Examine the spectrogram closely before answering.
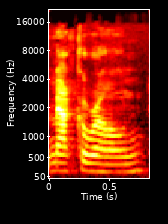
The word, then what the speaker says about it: macaron: is definitely a difference the French pronounced it macaron but most of us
